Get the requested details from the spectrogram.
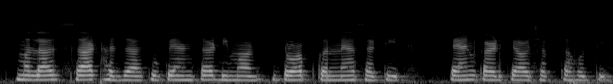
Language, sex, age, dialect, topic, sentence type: Marathi, female, 60-100, Varhadi, banking, statement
